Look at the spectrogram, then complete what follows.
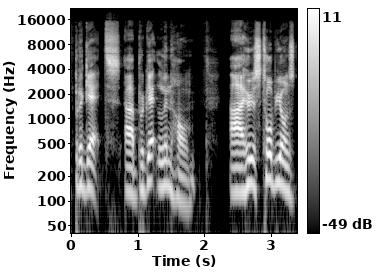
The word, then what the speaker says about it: Brigitte: the name wrong cuz I want to say Bridget but it's not Bridget it's better get forget Lindholm who's table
